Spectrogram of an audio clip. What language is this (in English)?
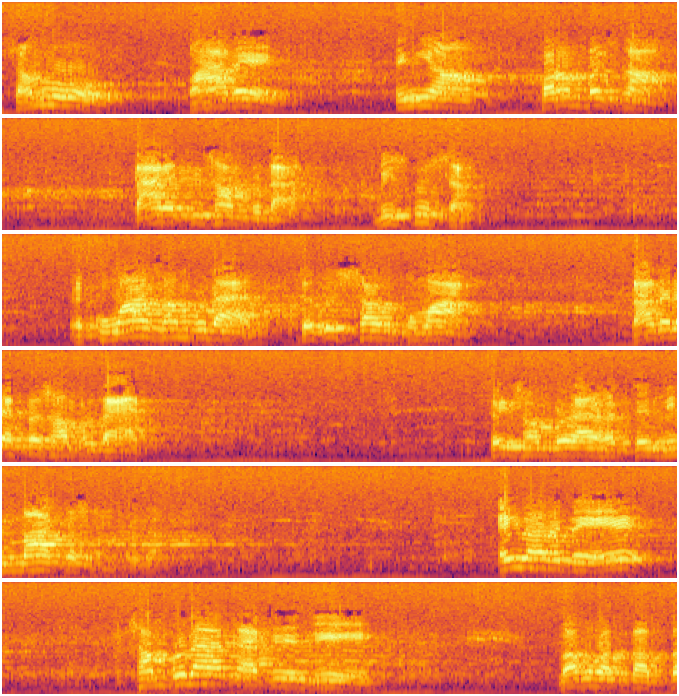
Indonesian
